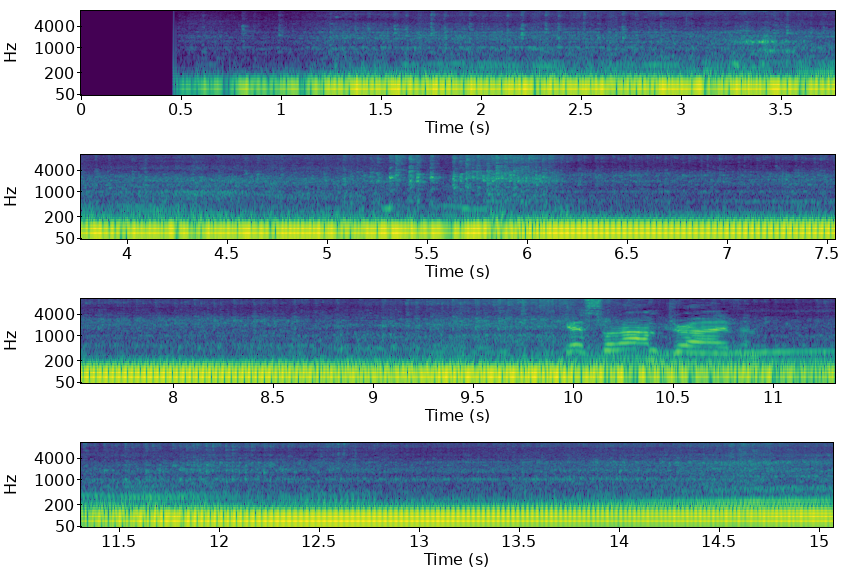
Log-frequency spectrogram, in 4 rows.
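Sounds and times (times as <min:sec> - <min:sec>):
car engine idling: 0:00.5 - 0:14.4.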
